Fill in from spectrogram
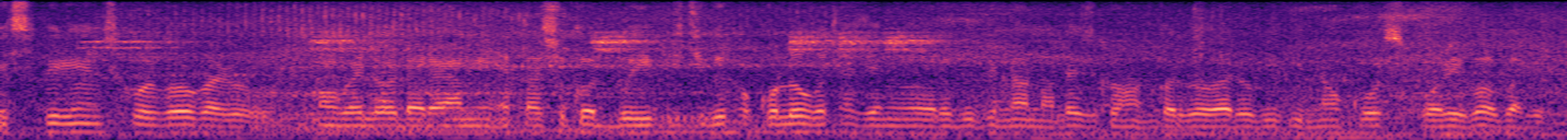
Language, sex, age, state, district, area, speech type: Assamese, male, 18-30, Assam, Kamrup Metropolitan, urban, spontaneous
